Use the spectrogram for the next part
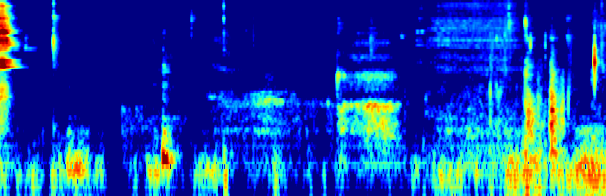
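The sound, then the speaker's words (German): Glasses of Long Island Iced Tea clink together in a toast, a brief, bright ringing tap, surrounded by soft breathing and quiet sipping noises, with no talking. “Lass uns anstoßen kurz.”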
